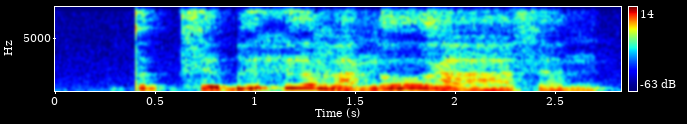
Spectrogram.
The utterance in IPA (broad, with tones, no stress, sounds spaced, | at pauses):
t̪ ə˨˩ k̚ s ɨ˨˩ ɓ ɨ˧˥ h ɨ˧ ə̯ v a˨˩˨ ŋ ɣ o˧ ɣ aː˨˩ s ə˨˩ ŋ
